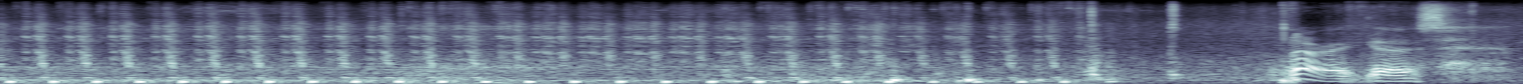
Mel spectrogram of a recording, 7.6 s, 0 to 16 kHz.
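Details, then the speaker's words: Kids' TW200 Trail Wagon Runabout 4x2 UTV, fuel lines reconnected: slow, even cranking at about two turns a second that never catches or fires; no start, owner suspects gummed-up, clogged carburetor, a common problem on these. "I think that's enough um we're gonna pull that carburetor and that's a it's a common common problem for these things"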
